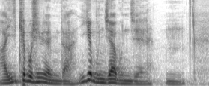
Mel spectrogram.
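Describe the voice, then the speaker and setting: Over a very clean recording with a silent background, a man speaks in an animated tone with very wide pitch swings. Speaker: horse racing betting commentator. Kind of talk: opinion monologue.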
